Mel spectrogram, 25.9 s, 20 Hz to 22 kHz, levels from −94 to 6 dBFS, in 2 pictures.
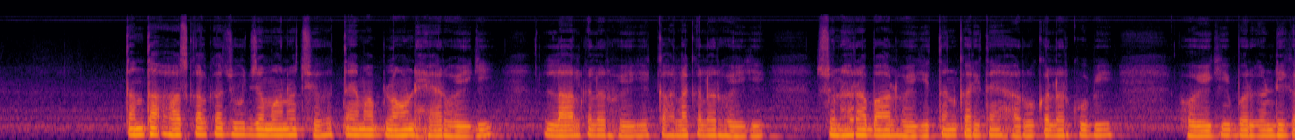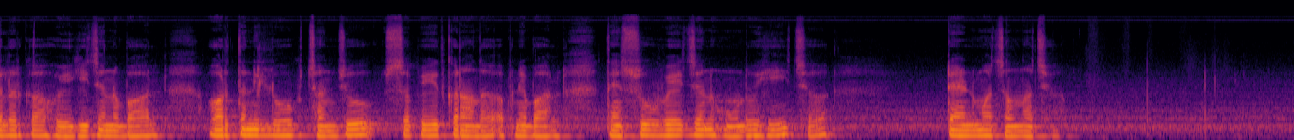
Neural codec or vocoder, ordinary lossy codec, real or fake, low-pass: none; none; real; 14.4 kHz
